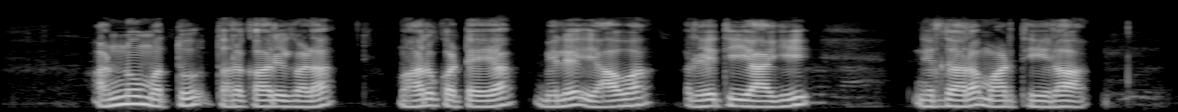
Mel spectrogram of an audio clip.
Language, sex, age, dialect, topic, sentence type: Kannada, male, 36-40, Central, agriculture, question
